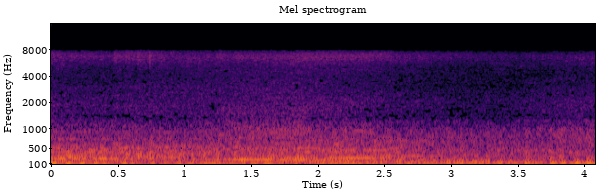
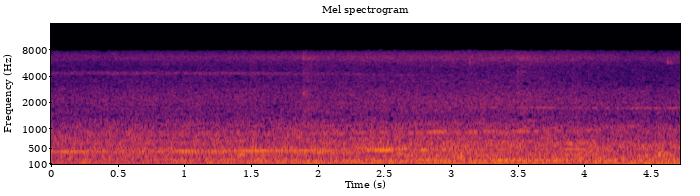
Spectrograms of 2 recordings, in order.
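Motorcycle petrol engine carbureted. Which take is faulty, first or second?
second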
